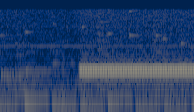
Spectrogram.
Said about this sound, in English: It's just ringing. That's weird.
